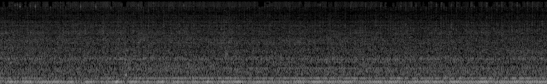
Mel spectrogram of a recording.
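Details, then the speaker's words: 2007 Ford Mustang convertible idling with hood open at the engine bay: steady, even low hum with no knocks, ticks or misses; a smooth runner that sounds good. "smooth Runner sounds good and again nicely equipped AC blown cold"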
